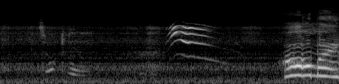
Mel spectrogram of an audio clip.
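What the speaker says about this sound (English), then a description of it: "Oh, you can hear the little meows." Kittens give a few small, high meows played back from a MiniDV tape on a Sony Handycam DCR-VX2100, quiet at first and then a louder cluster at the end.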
